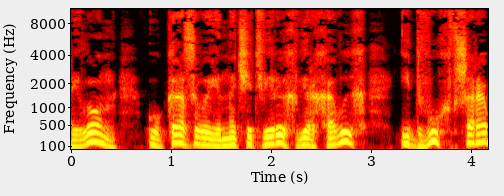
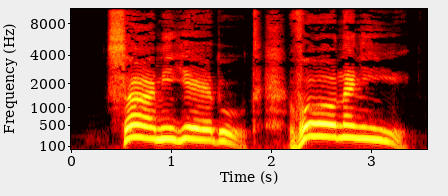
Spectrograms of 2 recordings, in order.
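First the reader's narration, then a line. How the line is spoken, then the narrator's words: Man shouting. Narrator (Russian): прокричал мужик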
